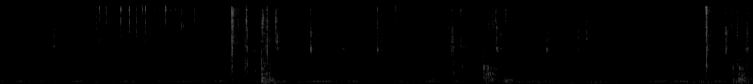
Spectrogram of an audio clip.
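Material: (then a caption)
Soap. A metal blade scrapes and cuts slices off a solid, pink, textured, palm-sized bar of soap held in the hand. The sound is a quiet series of short, crisp, bright scratches and clicks that end quickly, with a faint low hum in the background.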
